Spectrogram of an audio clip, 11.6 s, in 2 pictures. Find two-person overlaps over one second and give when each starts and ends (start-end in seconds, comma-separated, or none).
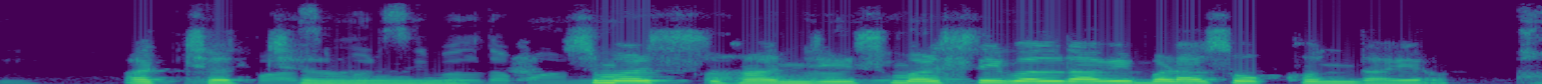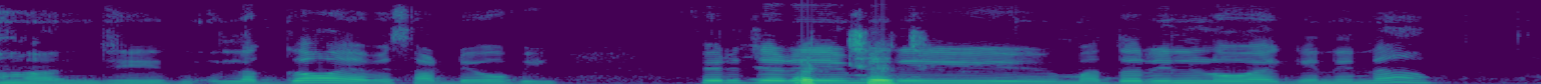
2.2-4.0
